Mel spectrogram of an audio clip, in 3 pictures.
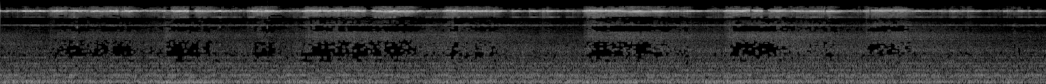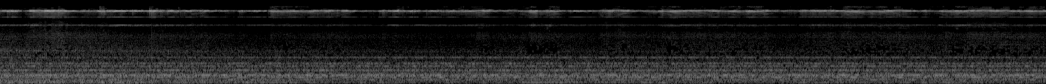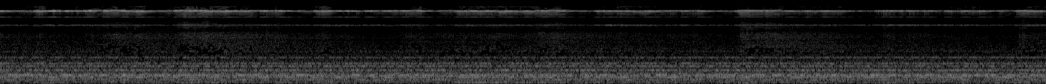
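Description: Experimental electronic drone music: a stack of steady sustained tones with a high whistling whine on top. A crackling, fluttering noise runs over it and thins out about ten seconds in, while the whole piece fades down.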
